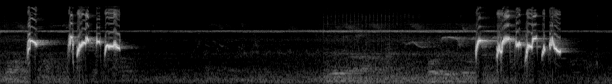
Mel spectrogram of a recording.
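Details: A red-whiskered bulbul kept as a decoy, singing to lure wild bulbuls to fight, gives two bursts of bright, bubbly whistled notes, four or five quick phrases each, with a steady high electrical whine underneath.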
